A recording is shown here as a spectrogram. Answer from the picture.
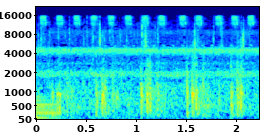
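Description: Faint horse hooves clip-clopping: a handful of irregular hoof strikes about half a second apart.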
